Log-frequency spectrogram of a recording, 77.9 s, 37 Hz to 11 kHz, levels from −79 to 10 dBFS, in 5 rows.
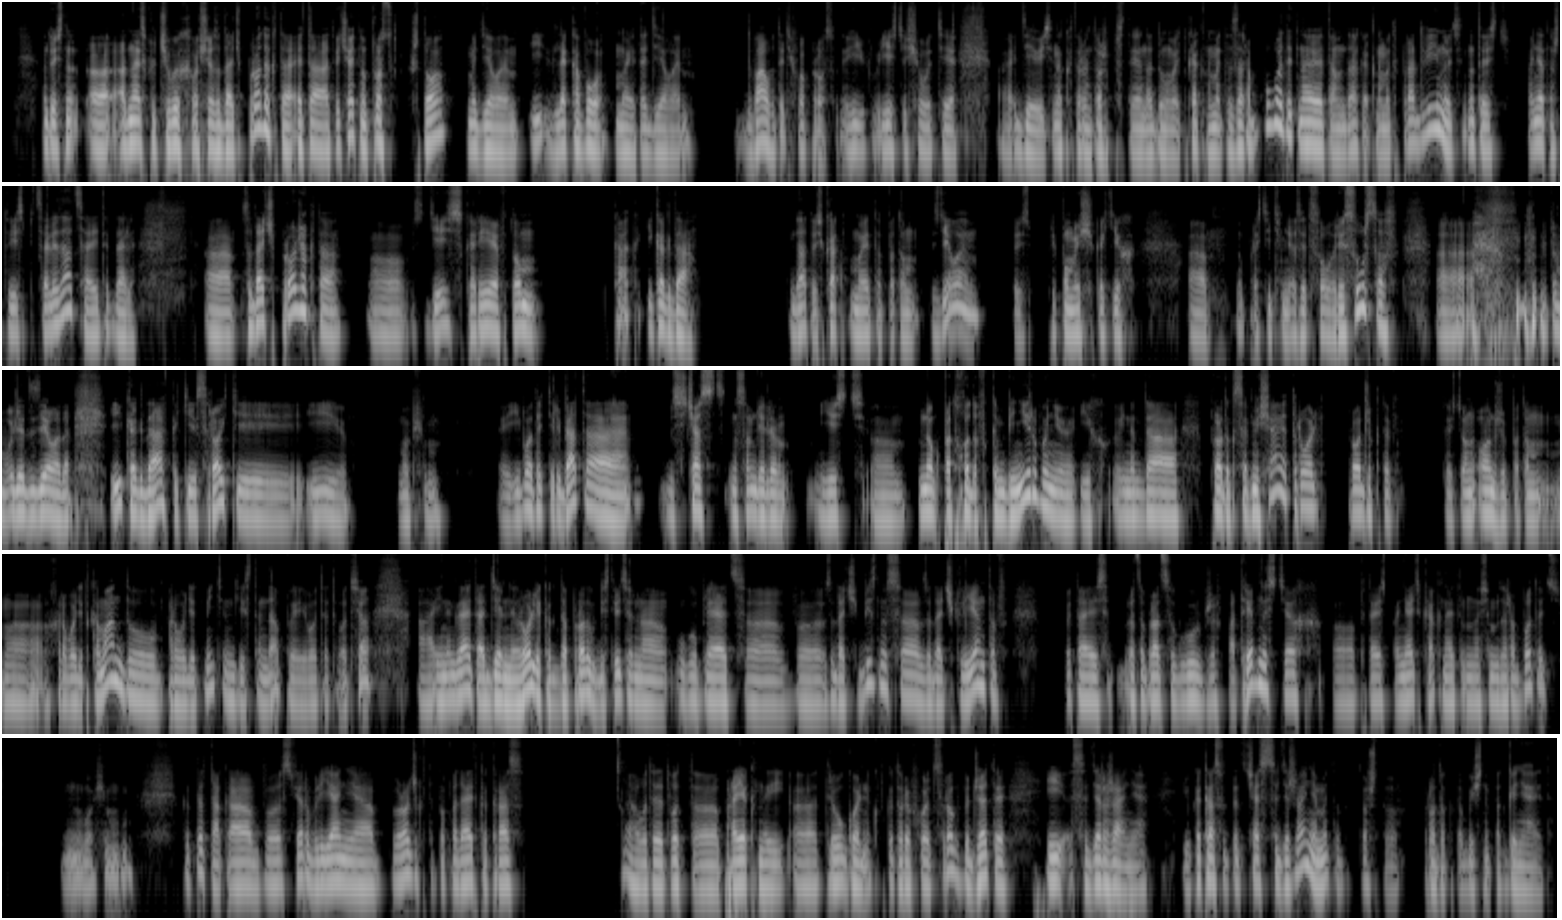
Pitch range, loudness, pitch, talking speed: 105-125 Hz, -27 LUFS, 115 Hz, 160 wpm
